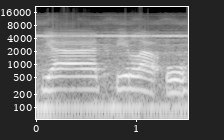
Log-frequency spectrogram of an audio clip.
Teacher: Yatilau, hukumnya idgham bila gunah karena huruf ta berharkat kasroh tanwin bertemu huruf lam tasdid, dibaca lebur tanpa dengung dan bunyi tanwin menjadi hilang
